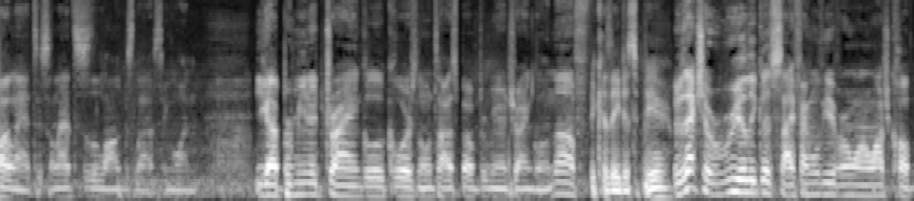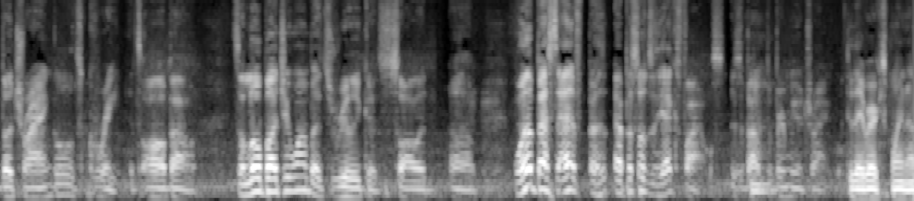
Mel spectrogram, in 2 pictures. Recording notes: we are in the car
